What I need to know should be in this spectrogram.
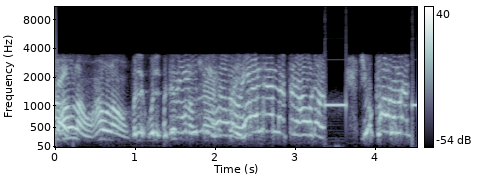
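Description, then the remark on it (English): A voice talks over a thin, phone-like line, then a couple of short, steady electronic beeps of telephone dialing tones cut in near the end as the caller dials a number from caller ID to call back. “This your number on my call ID right now? Let me call you right back.”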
